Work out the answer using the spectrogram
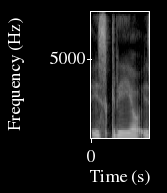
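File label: "iscrio", Sardinian, female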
